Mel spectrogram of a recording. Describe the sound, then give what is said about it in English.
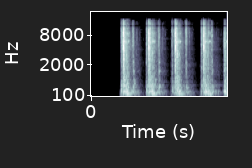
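Typewriter keys clack in a steady, even rhythm, about five sharp strikes roughly evenly spaced, clear with no voices, after a brief silent moment. “Grandpa Mitch called his typewriter the Prosoraptor.”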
